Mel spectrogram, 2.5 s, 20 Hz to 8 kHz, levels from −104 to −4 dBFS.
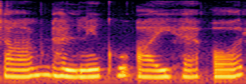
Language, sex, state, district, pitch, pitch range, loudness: Hindi, female, Chhattisgarh, Raipur, 200 Hz, 195-215 Hz, -14 LUFS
